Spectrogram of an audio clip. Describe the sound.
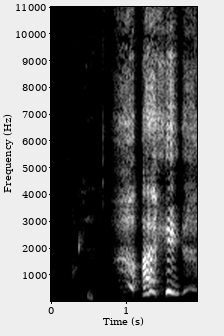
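A sudden excited gasp bursts out after a moment of near silence, in reaction to a Divine chorus effect with serial number 666, followed by a couple of short, voiced, breathy exclamations with rising and falling pitch.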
